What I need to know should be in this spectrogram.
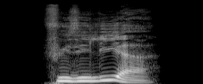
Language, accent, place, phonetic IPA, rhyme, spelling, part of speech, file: German, Germany, Berlin, [fyziˈliːɐ̯], -iːɐ̯, füsilier, verb, De-füsilier.ogg
- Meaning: 1. singular imperative of füsilieren 2. first-person singular present of füsilieren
